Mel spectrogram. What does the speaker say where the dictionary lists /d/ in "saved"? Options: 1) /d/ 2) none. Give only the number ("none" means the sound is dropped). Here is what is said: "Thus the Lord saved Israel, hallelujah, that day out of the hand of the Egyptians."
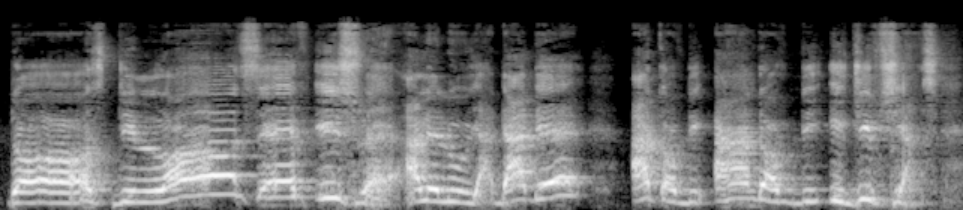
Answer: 2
